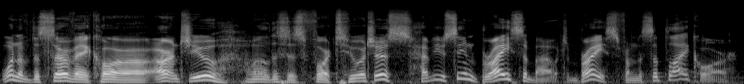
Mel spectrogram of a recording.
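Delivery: NPC voice. Acted. Voices game character dialogue.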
